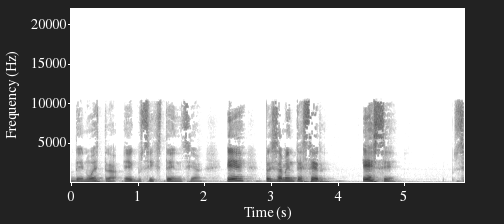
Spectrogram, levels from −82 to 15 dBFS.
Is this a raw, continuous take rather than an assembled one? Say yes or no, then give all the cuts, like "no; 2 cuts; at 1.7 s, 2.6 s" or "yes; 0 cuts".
yes; 0 cuts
